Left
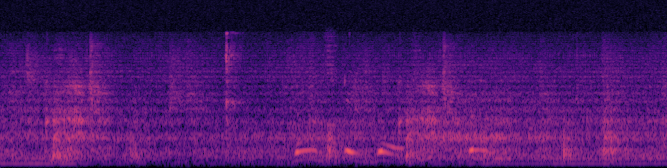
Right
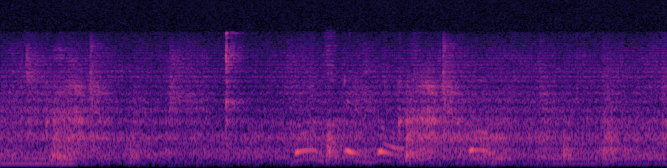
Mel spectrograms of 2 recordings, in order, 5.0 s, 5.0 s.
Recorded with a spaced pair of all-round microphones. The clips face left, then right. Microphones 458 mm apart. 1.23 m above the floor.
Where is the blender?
No blender in this recording.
